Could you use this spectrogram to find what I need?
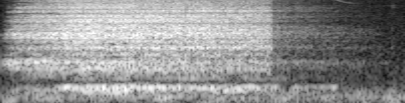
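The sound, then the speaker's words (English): Slow inhale during a guided breathing exercise: a soft, airy breath in that holds steady for about a second, then drops away into a faint trailing hiss. “And breathe again, in”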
